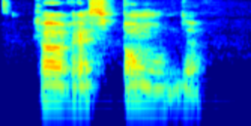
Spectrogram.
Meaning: second-person singular present subjunctive of correspondre
- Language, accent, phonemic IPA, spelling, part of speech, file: French, Canada, /kɔ.ʁɛs.pɔ̃d/, correspondes, verb, LL-Q150 (fra)-correspondes.wav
